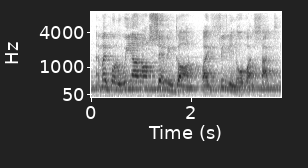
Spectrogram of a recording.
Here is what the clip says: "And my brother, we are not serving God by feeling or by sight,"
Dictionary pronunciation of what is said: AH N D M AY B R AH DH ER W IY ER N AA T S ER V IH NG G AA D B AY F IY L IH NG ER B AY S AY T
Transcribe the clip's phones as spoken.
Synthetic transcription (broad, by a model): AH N M AY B AO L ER W IY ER N AA T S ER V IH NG G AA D B AY F IY L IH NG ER B AY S AY T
